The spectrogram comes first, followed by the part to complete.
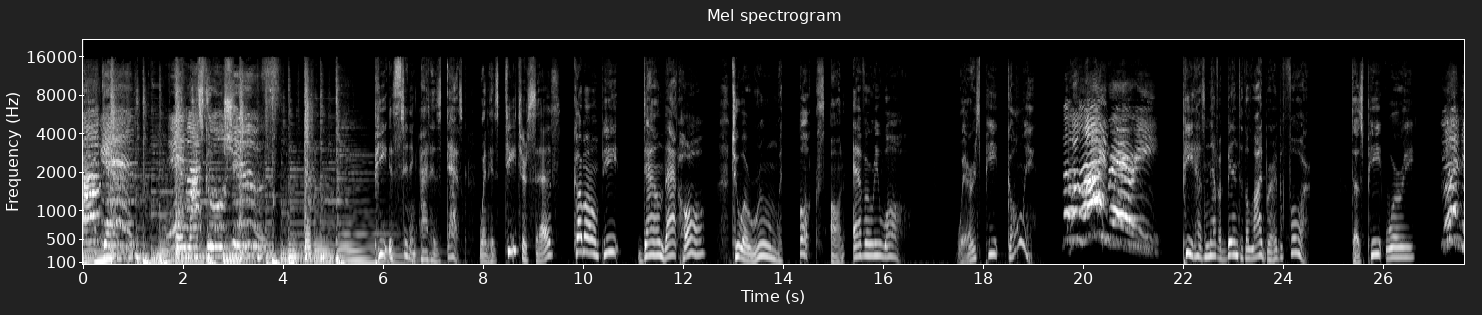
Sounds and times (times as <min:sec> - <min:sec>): Music: 0:00.0 - 0:07.3
Speech: 0:05.8 - 0:16.6, 0:17.5 - 0:21.4, 0:22.0 - 0:24.6, 0:25.4 - 0:27.6.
